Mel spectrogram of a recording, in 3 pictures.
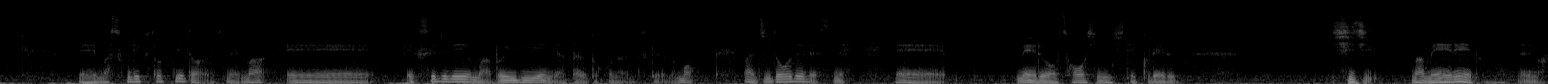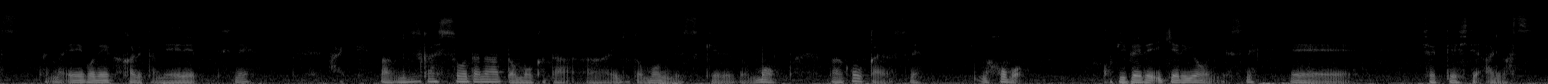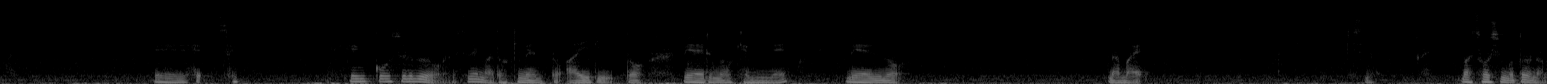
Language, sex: Japanese, male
